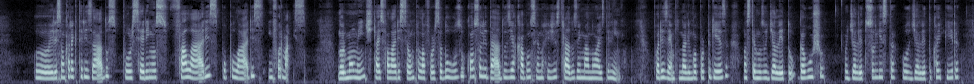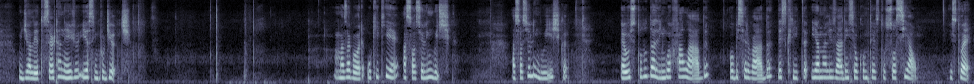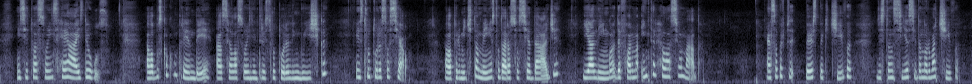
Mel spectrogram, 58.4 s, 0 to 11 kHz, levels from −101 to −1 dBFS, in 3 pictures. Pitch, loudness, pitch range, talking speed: 265 Hz, -28 LUFS, 250-280 Hz, 110 wpm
